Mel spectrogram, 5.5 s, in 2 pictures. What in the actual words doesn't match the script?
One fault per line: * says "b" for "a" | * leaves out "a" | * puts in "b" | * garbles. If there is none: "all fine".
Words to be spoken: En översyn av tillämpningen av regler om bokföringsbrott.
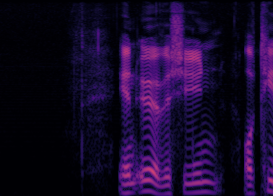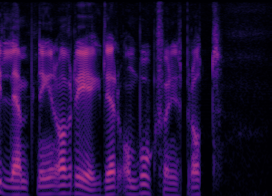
all fine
